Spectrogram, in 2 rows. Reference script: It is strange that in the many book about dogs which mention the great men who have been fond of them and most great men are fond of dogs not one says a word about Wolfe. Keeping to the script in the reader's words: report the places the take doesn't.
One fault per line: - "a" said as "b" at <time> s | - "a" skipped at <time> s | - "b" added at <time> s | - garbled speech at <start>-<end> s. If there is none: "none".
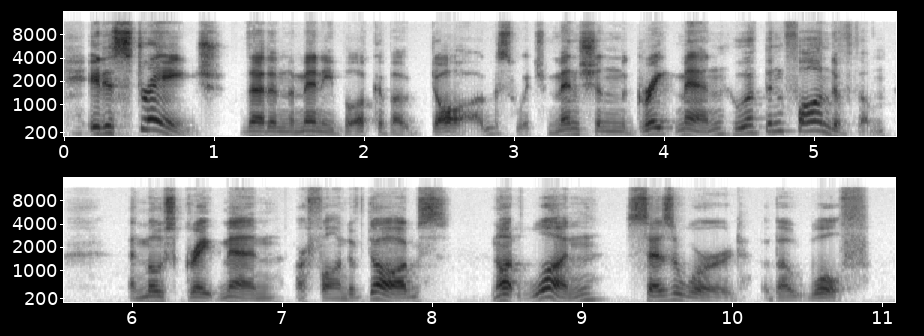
none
